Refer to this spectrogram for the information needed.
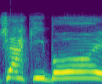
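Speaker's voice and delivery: high, slow, loud shout. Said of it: "And I shout".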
